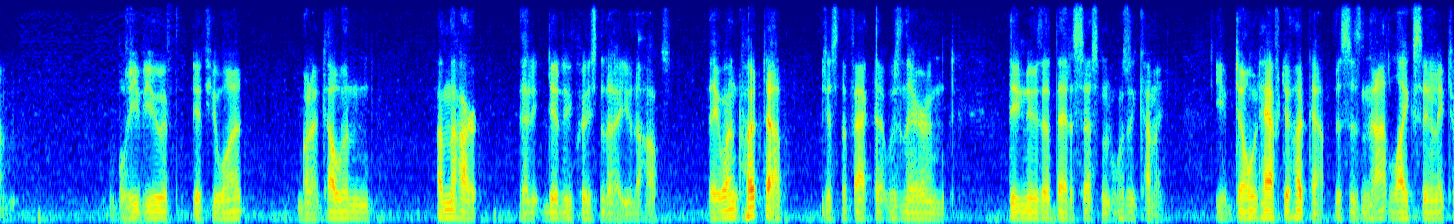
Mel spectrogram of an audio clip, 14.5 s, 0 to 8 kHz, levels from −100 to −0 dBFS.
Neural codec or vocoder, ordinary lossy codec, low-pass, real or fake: codec, 24 kHz, 0.9 kbps, WavTokenizer, medium speech release version 2; Opus, 24 kbps; 7.2 kHz; fake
